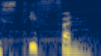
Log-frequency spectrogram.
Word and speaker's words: Stephen: Stephen King é meu autor favorito e gostei muito de ouvir vocês falarem dele, exceto quando falavam o nome. A pronúncia é Stephen que eu tô falando aqui.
